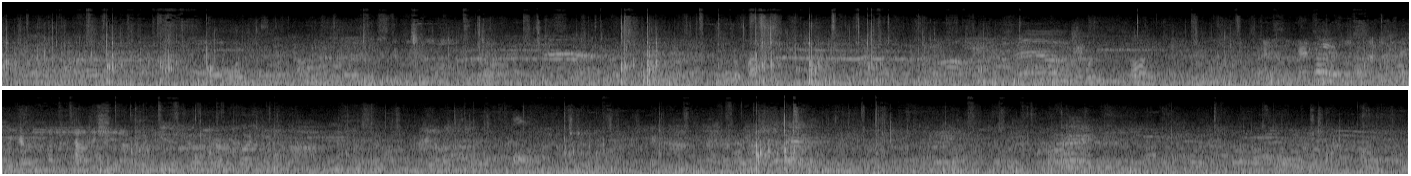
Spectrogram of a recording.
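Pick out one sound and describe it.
Young men call out and talk to each other outdoors.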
